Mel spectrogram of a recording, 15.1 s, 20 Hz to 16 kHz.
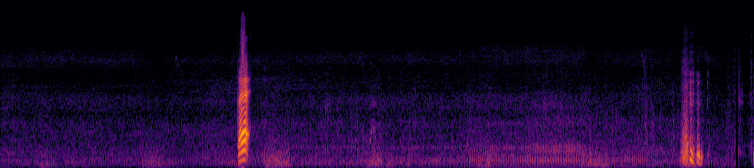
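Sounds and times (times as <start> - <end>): distant scooter engine: 0.0 - 14.7.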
